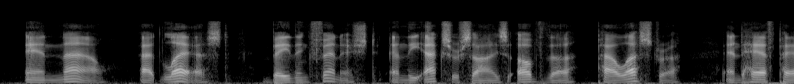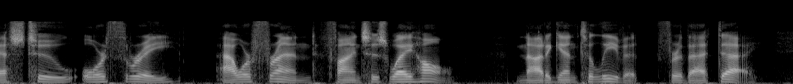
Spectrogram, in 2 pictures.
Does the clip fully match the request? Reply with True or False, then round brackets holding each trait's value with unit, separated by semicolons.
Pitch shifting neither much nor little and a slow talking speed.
True (3.5 semitones; 120 wpm)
